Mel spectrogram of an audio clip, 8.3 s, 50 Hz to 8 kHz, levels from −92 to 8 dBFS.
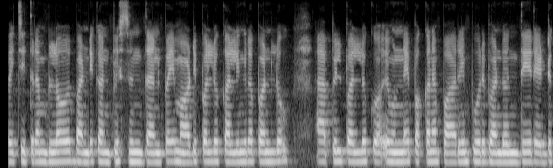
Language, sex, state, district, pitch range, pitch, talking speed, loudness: Telugu, female, Andhra Pradesh, Visakhapatnam, 165-175 Hz, 170 Hz, 150 wpm, -12 LUFS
